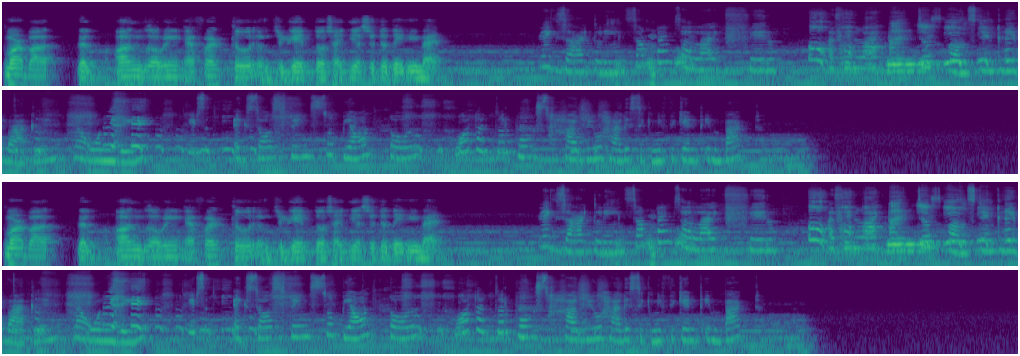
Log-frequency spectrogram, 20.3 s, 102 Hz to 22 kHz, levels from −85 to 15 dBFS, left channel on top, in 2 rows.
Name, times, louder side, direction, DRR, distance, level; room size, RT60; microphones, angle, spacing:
voice 1, 0.0-4.4 6.1-6.9 8.8-9.3, left 1 dB, 10° left, 0.3 m, -27 dB
sound 1, 0.8-18.2, left 1 dB, 45° right, 1.9 m, -39 dB
voice 2, 5.4-7.8 8.2-11.6 12.0-14.3 14.7-17.6, right 1 dB, 30° right, 0.9 m, -33 dB
Laughter, 8.1-13.1 14.2-15.0 15.3-15.4 15.8-16.2, right 1 dB, 70° right, 1.4 m, -32 dB
8.6 x 5.0 x 4.3 m
head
